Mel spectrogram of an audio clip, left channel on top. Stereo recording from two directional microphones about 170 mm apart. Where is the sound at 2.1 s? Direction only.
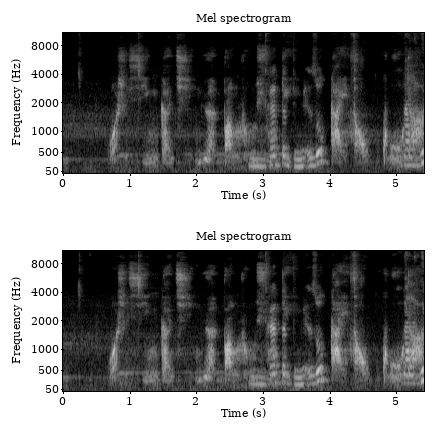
20° left (ahead or behind).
